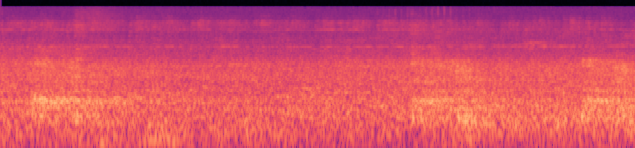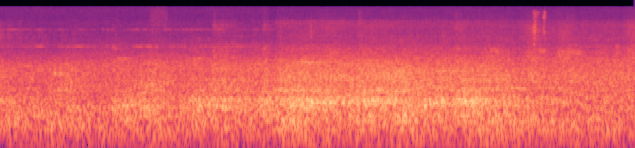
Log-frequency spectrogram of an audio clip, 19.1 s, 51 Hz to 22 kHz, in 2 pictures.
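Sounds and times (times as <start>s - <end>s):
highway traffic rushing: 11.0s - 19.0s.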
